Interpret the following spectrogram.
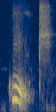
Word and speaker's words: caught: the past tense of catch is to be pronounced not as shortcut but as long caught the police caught him red-handed right it's a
